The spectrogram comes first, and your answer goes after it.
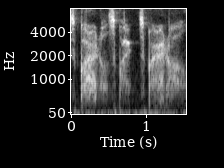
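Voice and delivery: calm, soft whisper, barely audible. Answering a question about a favourite Pokemon, calm Squirtle impression. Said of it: "I'll do my impression of Squirtle, but I'll try and do it calmly".

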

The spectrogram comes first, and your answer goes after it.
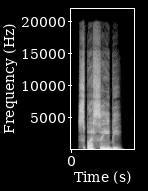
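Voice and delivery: hushed, barely voiced, soft, slightly high whisper. The acorn thanks the ants who brought back its cap, whispered. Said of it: "прошепотів жолудь".

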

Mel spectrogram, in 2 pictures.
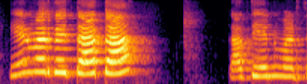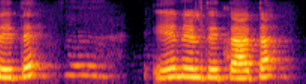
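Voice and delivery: put-on soft cooing baby voice.

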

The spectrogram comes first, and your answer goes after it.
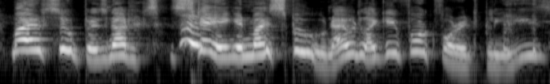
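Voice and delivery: high, eloquent debutante tone. Acting out a bit, speak like an eloquent debutante out on the town. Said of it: "I speak like an eloquent debutante out on the town".

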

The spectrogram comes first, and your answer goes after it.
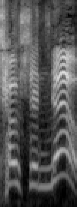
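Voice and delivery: shrill, high, loud scolding shout. Calling off a dog running toward a scared cat: yelling at the dog. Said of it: "I do have to yell at her".

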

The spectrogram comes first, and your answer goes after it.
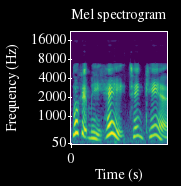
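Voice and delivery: loud outside voice with swooping pitch. In a game, talking to the horse tin can, loud outside voice. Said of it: "with my outside voice".

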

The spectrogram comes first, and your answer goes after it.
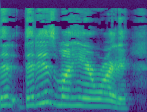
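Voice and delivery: ordinary delivery

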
